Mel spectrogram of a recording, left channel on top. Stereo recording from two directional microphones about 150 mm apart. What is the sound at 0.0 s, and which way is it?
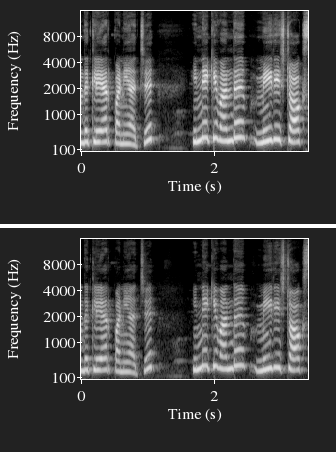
A woman's voice, 20° left (ahead or behind).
